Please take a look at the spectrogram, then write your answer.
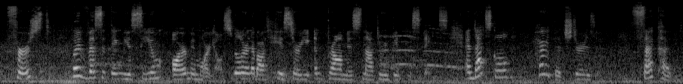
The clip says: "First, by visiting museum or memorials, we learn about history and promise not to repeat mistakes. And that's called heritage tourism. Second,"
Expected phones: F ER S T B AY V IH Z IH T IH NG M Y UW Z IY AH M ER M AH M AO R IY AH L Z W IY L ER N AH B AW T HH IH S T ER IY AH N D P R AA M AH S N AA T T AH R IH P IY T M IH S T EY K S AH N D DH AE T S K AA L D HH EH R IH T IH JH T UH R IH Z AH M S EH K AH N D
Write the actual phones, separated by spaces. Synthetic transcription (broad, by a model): F ER S T B AY V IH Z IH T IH NG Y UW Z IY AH M ER M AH M AO R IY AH L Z W IY L ER N AH B AW T HH IH S T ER IY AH N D P R AA M AH S N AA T T AH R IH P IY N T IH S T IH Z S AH N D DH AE T S K AA L D HH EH R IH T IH CH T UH R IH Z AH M S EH K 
